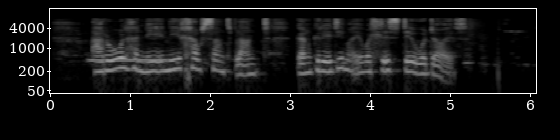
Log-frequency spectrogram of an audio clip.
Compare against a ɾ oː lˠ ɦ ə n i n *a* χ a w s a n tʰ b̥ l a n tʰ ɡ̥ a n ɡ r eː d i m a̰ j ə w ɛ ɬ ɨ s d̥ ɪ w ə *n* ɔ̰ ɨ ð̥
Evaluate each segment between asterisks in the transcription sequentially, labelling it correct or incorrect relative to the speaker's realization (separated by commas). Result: incorrect, incorrect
